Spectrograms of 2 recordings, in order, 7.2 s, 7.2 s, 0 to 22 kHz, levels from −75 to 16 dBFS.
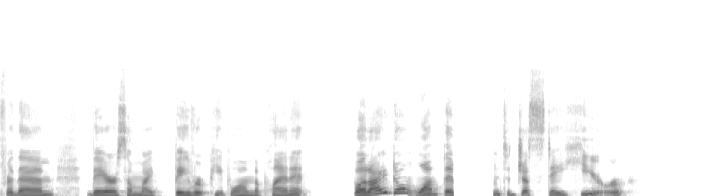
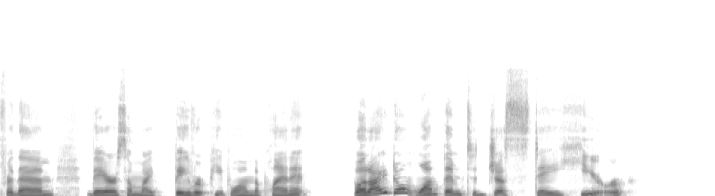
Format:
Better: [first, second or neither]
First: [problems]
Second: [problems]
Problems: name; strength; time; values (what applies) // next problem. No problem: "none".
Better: second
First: audio freezing; at 4.5 s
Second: none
